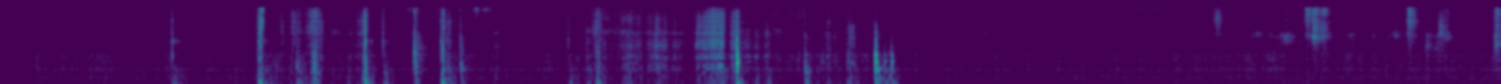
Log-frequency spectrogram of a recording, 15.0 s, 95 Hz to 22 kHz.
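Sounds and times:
parrot crunching cereal: 12.7s - 15.0s.

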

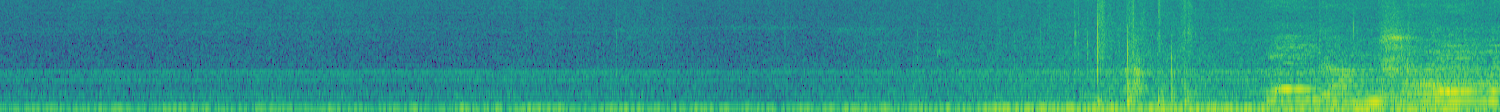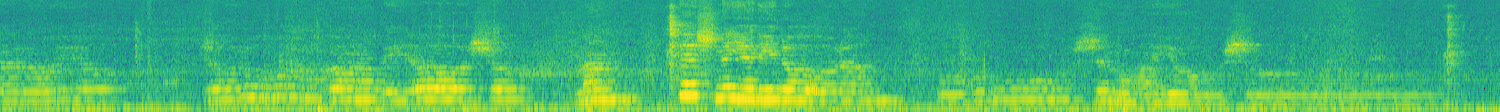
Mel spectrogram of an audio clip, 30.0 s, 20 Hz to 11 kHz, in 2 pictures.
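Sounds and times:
low steady hum: 0.0s - 30.0s
woman singing: 12.6s - 29.7s.

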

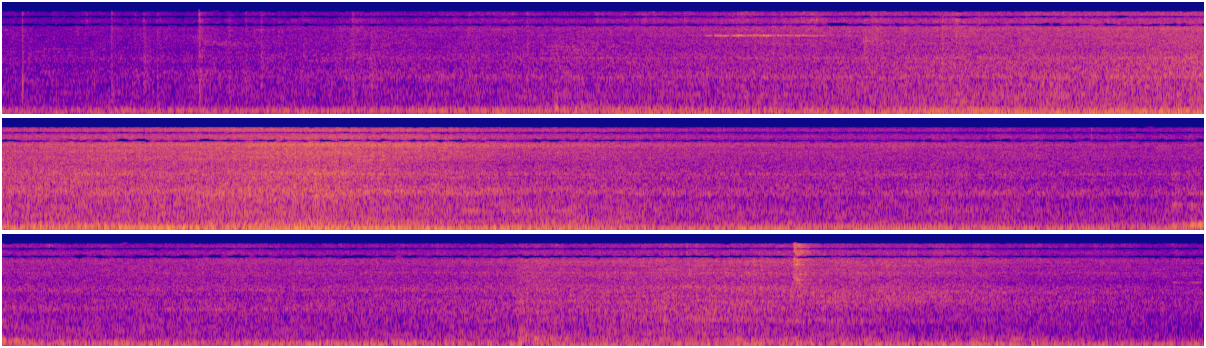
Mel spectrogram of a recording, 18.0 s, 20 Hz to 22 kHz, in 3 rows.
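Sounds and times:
street traffic noise: 0.0s - 18.0s
motor scooter passing by: 2.2s - 12.4s.

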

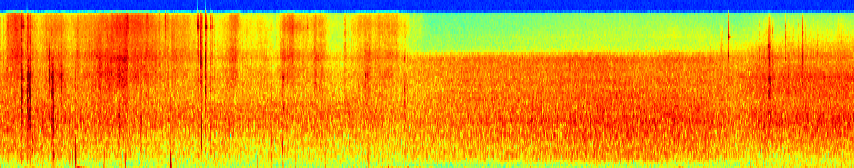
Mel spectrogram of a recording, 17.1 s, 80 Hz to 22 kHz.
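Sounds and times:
wind thumps on microphone: 0.0s - 3.5s, 7.2s - 15.6s
mountain stream rushing: 0.0s - 17.0s.

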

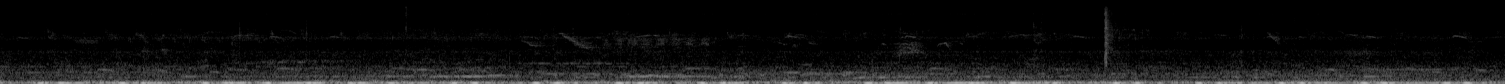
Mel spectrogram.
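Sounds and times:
faint bird chirps: 0.0s - 15.0s
low rumble: 0.0s - 15.0s
sharp click: 11.0s - 11.5s.

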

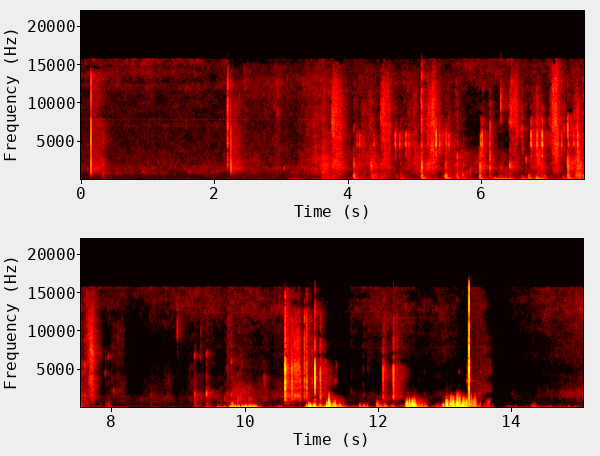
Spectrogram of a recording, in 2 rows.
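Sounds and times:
handling rustling and clicks: 3.8s - 8.0s, 10.6s - 12.4s
wind buffeting microphone: 9.7s - 10.2s, 11.0s - 13.4s.

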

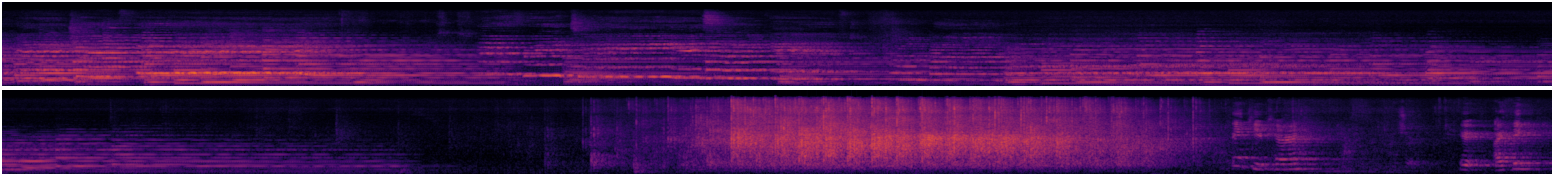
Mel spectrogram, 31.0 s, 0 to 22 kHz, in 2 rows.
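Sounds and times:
held accompaniment chords: 0.0s - 20.4s
congregation applauding: 21.3s - 27.8s.

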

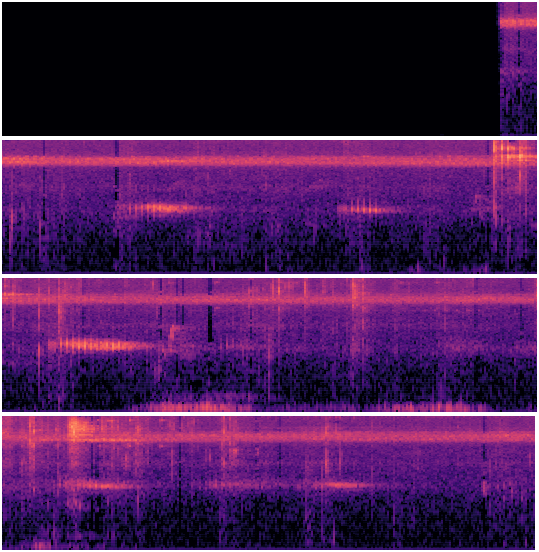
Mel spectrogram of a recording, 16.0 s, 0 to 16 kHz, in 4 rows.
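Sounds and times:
low rumbling thumps: 9.1s - 10.0s.

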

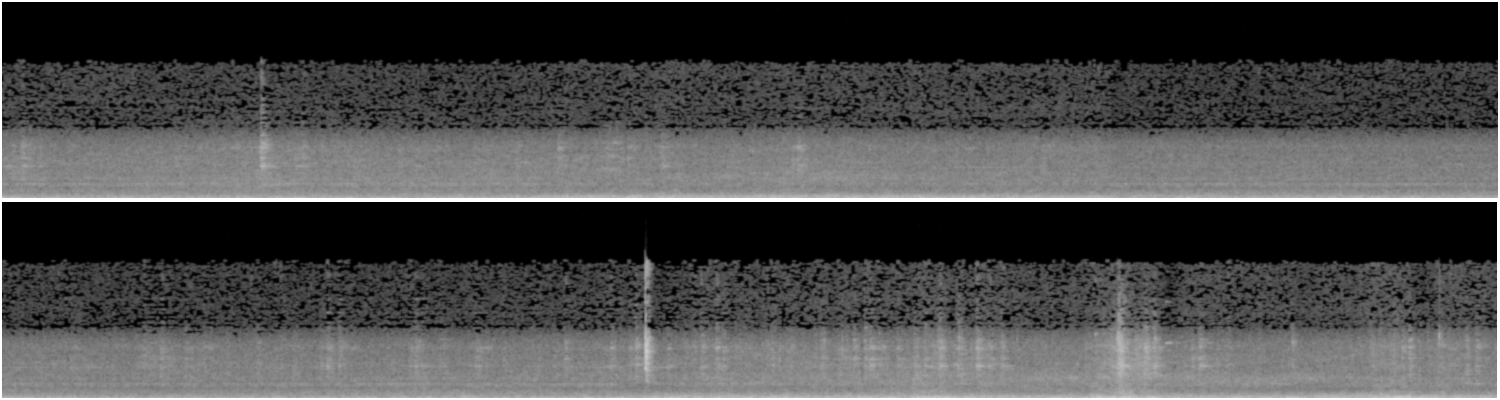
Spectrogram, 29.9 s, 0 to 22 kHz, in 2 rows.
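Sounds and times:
bus engine drone: 0.0s - 29.9s
tyre and road rumble: 0.0s - 29.9s
sharp rattles: 16.3s - 29.9s.

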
